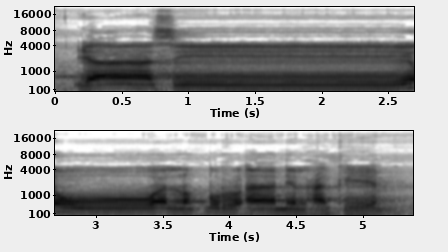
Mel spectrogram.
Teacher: Ini kalau terus. Kalau ibu baca Yasin kok terus, nggak berhenti, sinnya kok terus, nunnya kok terus, maka tetap dibaca nun. Jangan jadi idgham. Jadi harus tetap Yasin wal Qur'anil Hakim. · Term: idhar mutlak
